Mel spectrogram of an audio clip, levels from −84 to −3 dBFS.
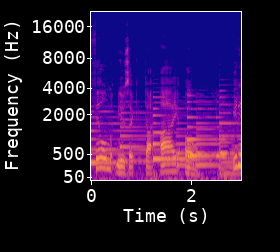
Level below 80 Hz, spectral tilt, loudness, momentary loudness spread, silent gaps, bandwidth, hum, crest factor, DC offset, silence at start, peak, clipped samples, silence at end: -56 dBFS; -6 dB/octave; -29 LUFS; 6 LU; none; 14.5 kHz; none; 16 dB; under 0.1%; 0 s; -14 dBFS; under 0.1%; 0 s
